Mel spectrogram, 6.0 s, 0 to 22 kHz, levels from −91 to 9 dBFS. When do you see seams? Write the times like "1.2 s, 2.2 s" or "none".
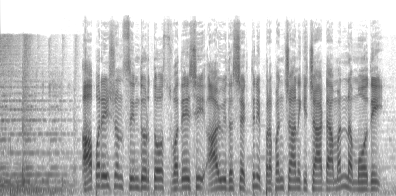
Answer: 1.0 s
